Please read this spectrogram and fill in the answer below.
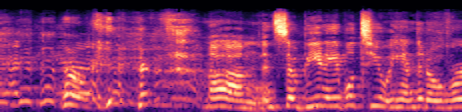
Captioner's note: all laughing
